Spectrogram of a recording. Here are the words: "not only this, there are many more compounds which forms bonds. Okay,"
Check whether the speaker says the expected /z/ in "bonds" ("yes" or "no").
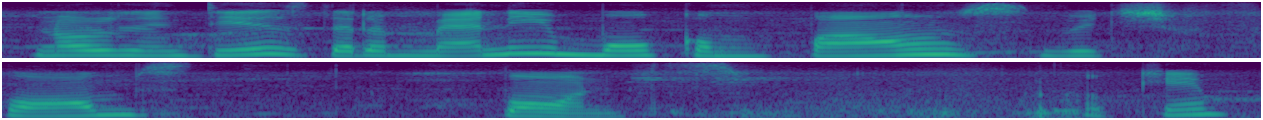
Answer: no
